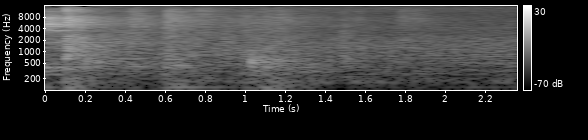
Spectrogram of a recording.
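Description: Faint rubbing and dabbing of paint being worked onto a canvas laid on the floor, with a soft knock about a second in.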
